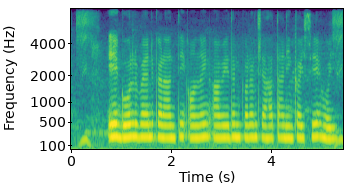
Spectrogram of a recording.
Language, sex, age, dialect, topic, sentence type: Bhojpuri, female, 18-24, Southern / Standard, banking, question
